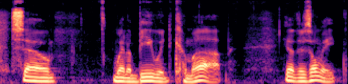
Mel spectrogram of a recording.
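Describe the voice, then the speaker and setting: A man with an American accent speaks at a fairly low pitch and a moderate pace, with ordinary pitch variation. His tone is dark and mellow, and somewhat breathy. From New York. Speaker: recovering alcoholic. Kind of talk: testimony.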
